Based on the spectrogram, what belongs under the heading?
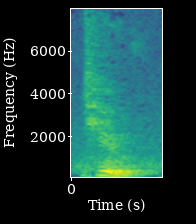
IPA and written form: kwɪk (quick)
